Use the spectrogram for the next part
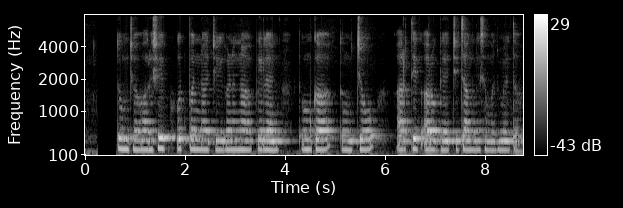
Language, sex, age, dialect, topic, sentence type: Marathi, female, 31-35, Southern Konkan, banking, statement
